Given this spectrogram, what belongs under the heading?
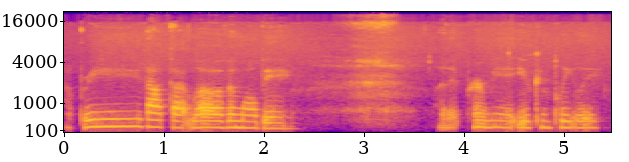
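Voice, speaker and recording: A woman guides a meditation as the teacher, her instructions gentle and unhurried with long pauses between them. Her medium-pitched voice holds a steady tone, creaky with a breathy edge, and the recording is rough.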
